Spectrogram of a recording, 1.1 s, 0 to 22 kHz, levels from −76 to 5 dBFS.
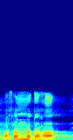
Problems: continuous background conversations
